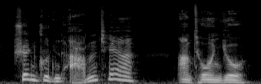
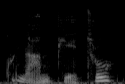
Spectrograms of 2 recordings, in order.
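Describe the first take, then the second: First: Jolly, lifted greeting; Pietro's merry hello from the barge; cheerful boatman. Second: Much softer, low, weary greeting; dejected reply. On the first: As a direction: hail an old friend brightly. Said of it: "den lustigen Pietro". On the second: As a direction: answer without any joy. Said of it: "rief Antonio zurück". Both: A narrator's reading.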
